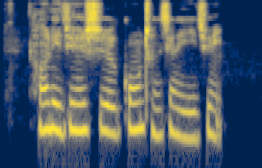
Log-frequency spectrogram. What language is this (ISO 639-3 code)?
zho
